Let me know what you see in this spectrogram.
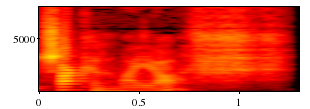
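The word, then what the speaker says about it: Schachenmayr: colors by shakhan Maya you pronounce a chuckan Maya it's a German brand um and it's the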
